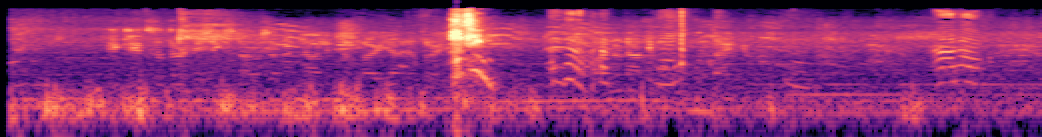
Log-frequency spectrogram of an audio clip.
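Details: Single sudden, loud, noisy sneeze against quiet background talk and ambient sounds.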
